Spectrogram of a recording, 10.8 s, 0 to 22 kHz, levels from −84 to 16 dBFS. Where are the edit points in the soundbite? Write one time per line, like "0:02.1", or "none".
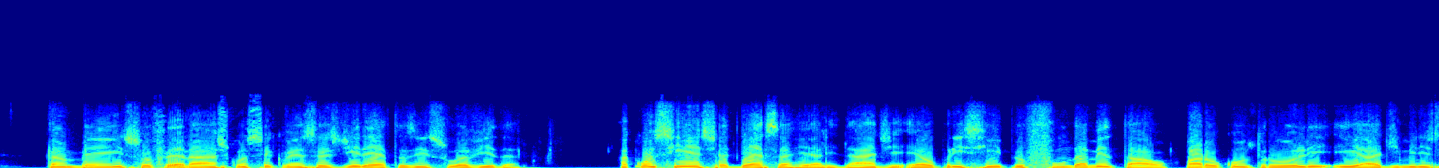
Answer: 0:04.6
0:08.8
